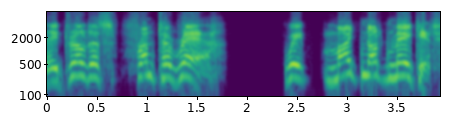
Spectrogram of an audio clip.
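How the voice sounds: A man puts on a character voice with an extremely high pitch, a bright, sharp tone and lively intonation. He speaks at a slow pace in a dry, close sound with no echo.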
